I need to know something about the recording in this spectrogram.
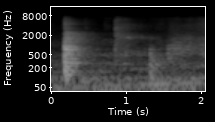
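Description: A sharp knock about a fifth of a second in, then a softer click and a faint tap: the sounds of objects being handled, over a low steady room hum.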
